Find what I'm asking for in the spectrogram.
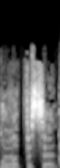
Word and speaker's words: Maleficent: Maleficent.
